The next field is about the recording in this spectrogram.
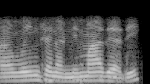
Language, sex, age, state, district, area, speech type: Telugu, male, 18-30, Telangana, Khammam, rural, conversation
